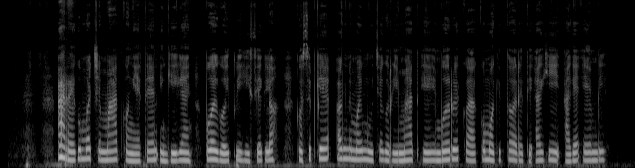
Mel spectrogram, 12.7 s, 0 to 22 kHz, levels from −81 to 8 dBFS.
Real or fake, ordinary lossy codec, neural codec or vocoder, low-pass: real; none; none; none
